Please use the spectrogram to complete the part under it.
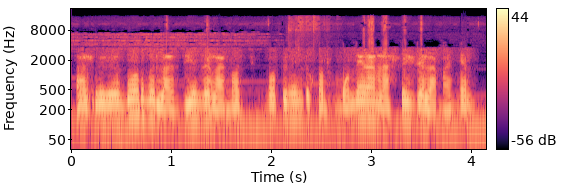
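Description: A man's voice: mid-range voice, brisk, mellow, muffled recording, faint music behind. A man with a Mexican accent calling in to tell a true ghost story in colloquial, casual speech, quoting dialogue and repeating words.

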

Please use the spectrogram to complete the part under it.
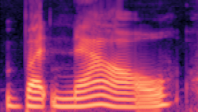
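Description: A woman talks through a reflective spiritual meditation at a very slow, unhurried pace, her low voice calm and almost monotone. She halts often and searches for words, and a gravelly fry runs through her speech. The sound is close and dry, with no room around it. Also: dry recording. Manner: halting, searching for words, many fillers; calm, near monotone delivery. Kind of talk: reflective spoken meditation talk.

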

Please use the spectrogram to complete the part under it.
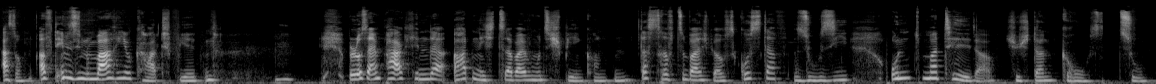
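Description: Woman, casual group story reading, slightly husky voice, mid pitch, side remarks. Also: lively intonation, normal speed. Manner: reads with frequent laughter and side remarks. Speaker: narrator of a group read-aloud.

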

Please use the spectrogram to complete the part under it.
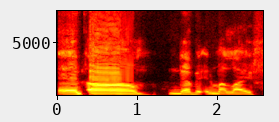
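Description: A man's voice: medium pitch, slow, clean tone, no echo. Guy telling a wild work story, loose and swearing, dry close sound. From Texas. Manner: loose, profane, animated. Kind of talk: casual storytelling chat.

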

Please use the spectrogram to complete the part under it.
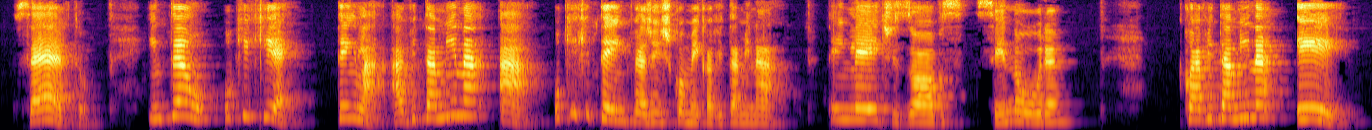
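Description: A woman teaching small children in a recorded lesson, her voice bright and clear. She speaks slowly and patiently, in a sing-song tone, stretching out each syllable so the kids can repeat after her. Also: on the high side.

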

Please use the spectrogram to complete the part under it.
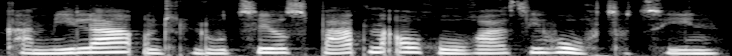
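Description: A woman narrating a children's storybook in a calm, expressive way. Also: medium pitch, moderate pace, no echo, studio quality.

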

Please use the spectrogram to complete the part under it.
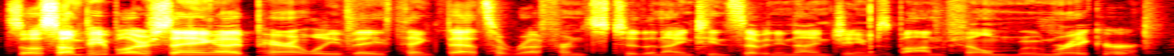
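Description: Guy hosting a chill podcast, retelling the episode, bright low voice, dry sound. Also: brisk, no room sound. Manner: summarizes plot at length, laughs often. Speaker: podcast host. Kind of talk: casual chat recapping a cartoon episode.

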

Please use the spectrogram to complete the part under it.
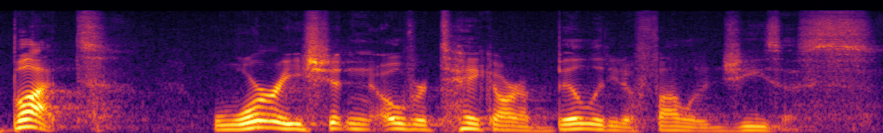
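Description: Addressing a church congregation, a male pastor preaches conversationally, asking many rhetorical questions and moving from soft asides to emphatic bursts. He has a medium pitch, lively intonation, moderate pace, and a breathy edge.

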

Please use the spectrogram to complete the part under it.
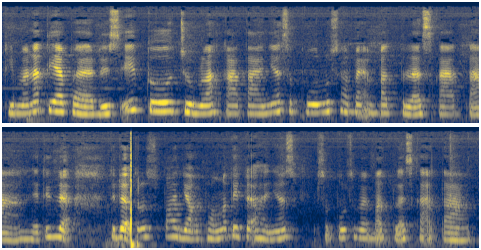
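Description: A woman, patiently explaining step by step with pauses in an informal interview. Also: mid-range voice, roomy sound, background noise. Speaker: interviewed mother explaining a school lesson.

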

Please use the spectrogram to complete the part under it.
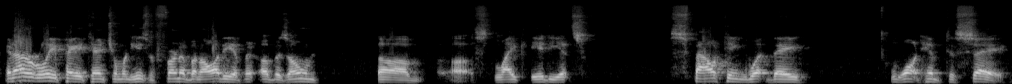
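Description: A man's voice: mid-range voice, a little slow, poor audio. Opinionated police captain guest, male, blunt and dismissive. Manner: blunt, scornful. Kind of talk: opinionated panel talk.

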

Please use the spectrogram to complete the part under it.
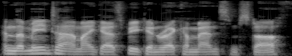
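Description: A young man co-hosting a podcast keeps the chat casual and laid-back, chuckling often. He talks fast in a lowish, steady voice with a sharp tone.

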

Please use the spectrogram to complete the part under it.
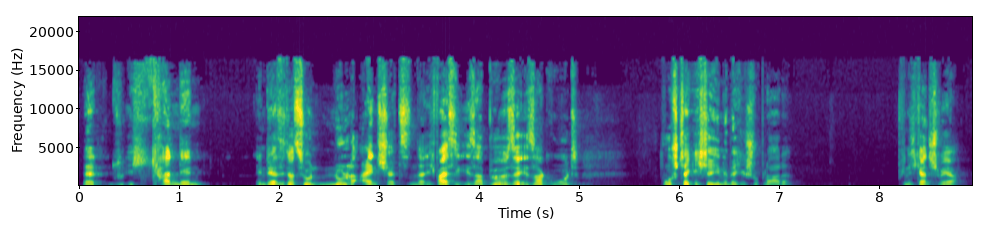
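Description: A chatty man leading a relaxed podcast talk. He keeps tossing a questioning tag onto his sentences. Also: fairly high pitch, normal speed. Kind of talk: casual chat about a radio play.

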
